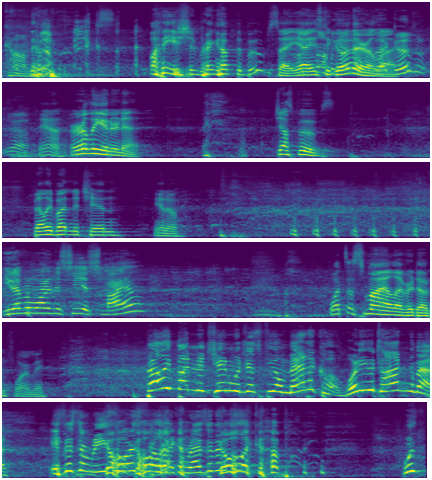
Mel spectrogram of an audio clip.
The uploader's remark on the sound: LIVE AND DIRECT FROM PORTLAND!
